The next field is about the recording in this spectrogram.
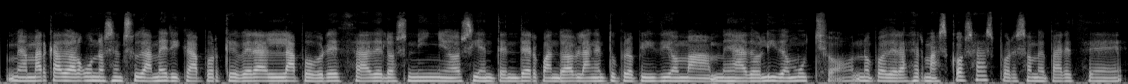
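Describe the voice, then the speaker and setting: A woman from Spain, a business leader as the guest in a radio studio, answering in a reflective, unhurried way. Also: sits low, darkish tone, dry recording. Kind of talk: radio interview conversation.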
